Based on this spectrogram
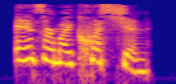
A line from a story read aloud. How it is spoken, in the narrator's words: Zoe shouted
